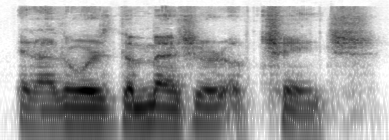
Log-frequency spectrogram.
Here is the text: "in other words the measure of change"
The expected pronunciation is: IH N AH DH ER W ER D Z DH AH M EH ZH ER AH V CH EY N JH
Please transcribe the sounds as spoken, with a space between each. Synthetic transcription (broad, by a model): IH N AH DH ER W ER D Z DH AH M EH ZH ER AH V CH EY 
